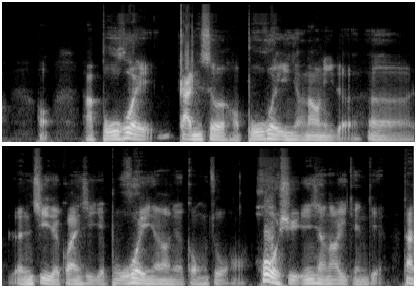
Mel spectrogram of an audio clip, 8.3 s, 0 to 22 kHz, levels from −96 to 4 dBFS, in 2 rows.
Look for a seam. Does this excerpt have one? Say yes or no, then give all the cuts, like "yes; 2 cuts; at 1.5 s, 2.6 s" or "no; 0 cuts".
yes; 2 cuts; at 1.7 s, 6.6 s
